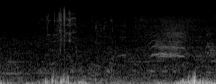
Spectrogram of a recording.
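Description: Gusty low rumble of wind buffeting the microphone, with a short honking call near the end.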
